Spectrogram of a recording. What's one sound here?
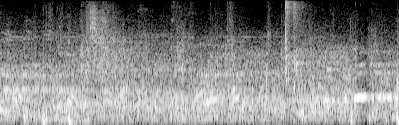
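Fencing blades click against each other.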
